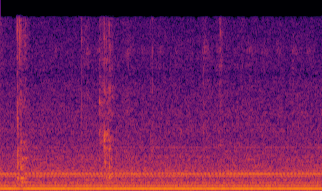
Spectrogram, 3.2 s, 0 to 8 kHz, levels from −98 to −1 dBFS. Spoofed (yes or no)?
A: no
